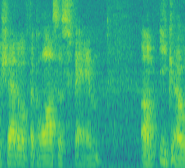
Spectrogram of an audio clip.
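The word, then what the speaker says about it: Ico: of the colossus fame eco excuse me I thing as the actual pronunciation I used to say I go um uh which he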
